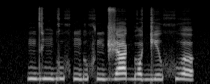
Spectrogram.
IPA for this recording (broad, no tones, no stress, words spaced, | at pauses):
ndiŋɡuxʷŋɡʌxʷ nd͡ʒaɡɔ ɡʲe xʷʌ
